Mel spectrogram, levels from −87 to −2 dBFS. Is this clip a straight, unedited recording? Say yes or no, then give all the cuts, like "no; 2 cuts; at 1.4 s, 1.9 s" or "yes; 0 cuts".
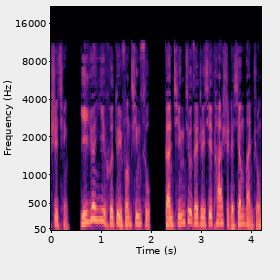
no; 1 cut; at 2.2 s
